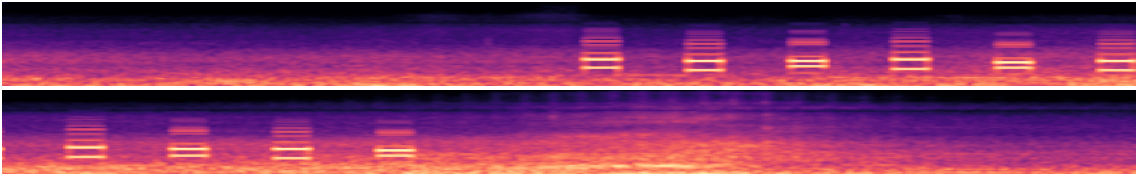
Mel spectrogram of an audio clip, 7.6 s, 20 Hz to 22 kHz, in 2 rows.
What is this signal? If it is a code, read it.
DTMF, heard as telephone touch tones, dialled by machine, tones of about 110 ms, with street noise. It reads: 9206726827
